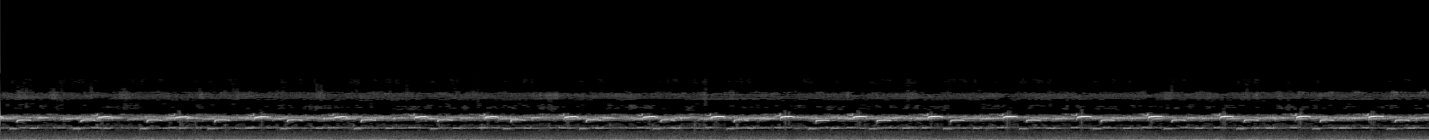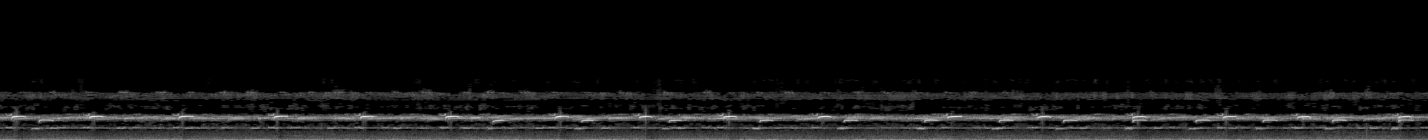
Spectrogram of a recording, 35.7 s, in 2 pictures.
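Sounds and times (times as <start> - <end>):
tree frogs calling: 0.0 - 35.7.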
